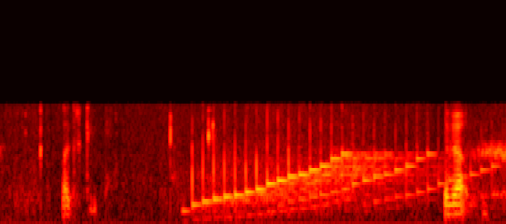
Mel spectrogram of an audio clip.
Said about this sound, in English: Let's go with the three wish segment. You know, that's a new little chime I threw in.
